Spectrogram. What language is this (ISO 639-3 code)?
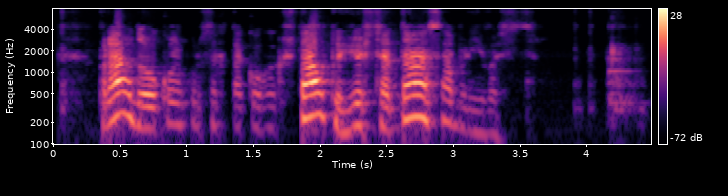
bel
